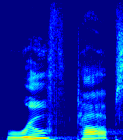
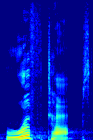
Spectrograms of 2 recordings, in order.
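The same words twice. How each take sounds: First: The vowel in roof is a long ooh. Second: The vowel in roof is a short vowel. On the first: "as in ooh" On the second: "as in er"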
